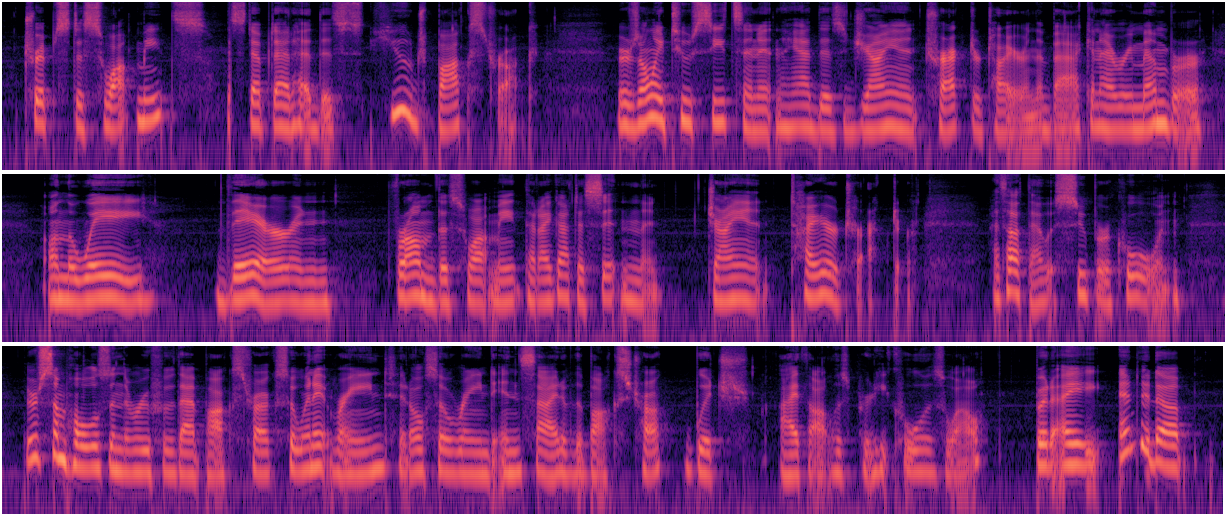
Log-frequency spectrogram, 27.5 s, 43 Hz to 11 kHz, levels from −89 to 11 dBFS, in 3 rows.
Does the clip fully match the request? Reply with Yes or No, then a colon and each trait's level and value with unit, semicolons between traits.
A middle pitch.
Yes: medium, 180 Hz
